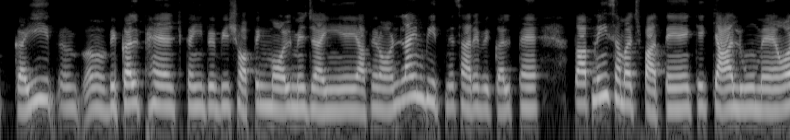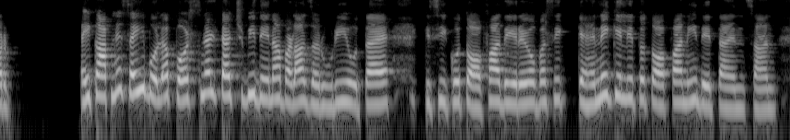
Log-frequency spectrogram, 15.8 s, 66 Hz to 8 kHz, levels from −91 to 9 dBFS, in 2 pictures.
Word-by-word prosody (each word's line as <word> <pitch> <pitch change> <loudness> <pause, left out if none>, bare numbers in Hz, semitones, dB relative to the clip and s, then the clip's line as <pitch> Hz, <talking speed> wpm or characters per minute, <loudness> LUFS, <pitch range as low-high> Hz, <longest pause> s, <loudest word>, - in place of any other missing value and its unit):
कई 225 +8 0
अ - - -11
अ, 205 -2 -9 0.2
विकल्प 220 +1 0
हैं, 215 -2 0
कहीं 210 -1 -4
पे 210 0 -2
भी 210 +1 -5
शॉपिंग 210 +1 -4
मॉल 195 0 +1
में 200 - -1
जाइए 190 0 -2
या 185 -1 -1
फिर 200 - -5
ऑनलाइन 255 +10 0
भी 260 - -1
इतने 210 -1 -9
सारे 200 -2 -3
विकल्प 190 0 -7
हैं, 200 0 -1 0.4
तो 230 - +3
आप 230 +2 +2
नहीं 290 +3 +2
समझ 225 -6 -1
पाते 185 +2 0
हैं 195 0 -1
कि 210 +1 -6
क्या 195 -1 +2
लूँ 200 0 -1
मैं। 190 -1 0
और 215 +2 +2 0.7
एक 280 +4 +3
आपने 295 +4 +7
सही 345 +2 +6
बोला, 285 -1 +4
पर्सनल 270 +6 +3
टच 295 -1 +3
भी 315 +2 +3
देना 270 0 +1
बड़ा 240 -1 +3
ज़रूरी 215 +2 -3
होता 225 -1 +1
है। 225 +1 +5 0.4
किसी 235 +2 -5
को 245 +1 0
तोहफ़ा 235 +1 +3
दे 235 -1 0
रहे 225 - +4
हो, 235 0 +2
बस 240 +1 -4
एक 265 0 -8
कहने 245 +5 +2
के 300 - 0
लिए 275 -1 -1
तो 265 - -2
तोहफ़ा 235 -1 +2
नहीं 240 +2 -3
देता 210 -2 -1
इंसान, 195 -1 -5
220 Hz, 225 wpm, -24 LUFS, 200-255 Hz, 0.7 s, आपने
